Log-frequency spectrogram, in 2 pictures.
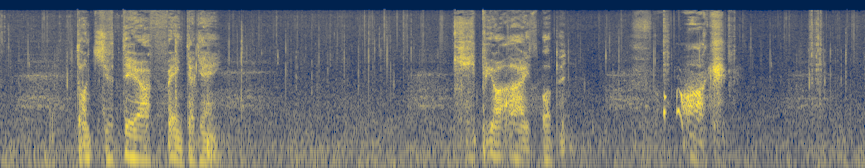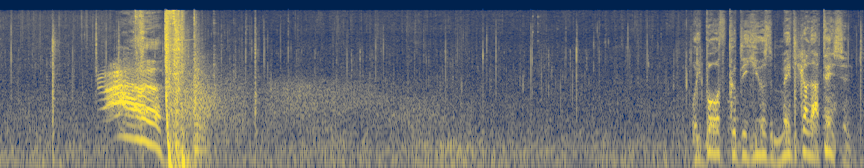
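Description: A man speaks in a low, strained voice close by.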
